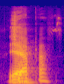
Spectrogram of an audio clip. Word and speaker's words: Chiapas: ¿Lo dije bien? – Chiapas. – Chiapas. – Chiapas. – Chiapas. – No, güey. No, no, Chiapas. – Chiapas. Chiapas. – Chiapas. Yeah, there you go.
